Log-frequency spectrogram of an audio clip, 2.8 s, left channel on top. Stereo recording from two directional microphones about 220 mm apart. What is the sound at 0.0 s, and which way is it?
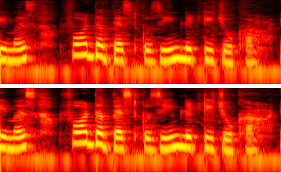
A woman's voice, 20° right (ahead or behind).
